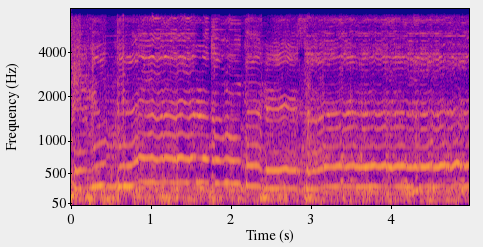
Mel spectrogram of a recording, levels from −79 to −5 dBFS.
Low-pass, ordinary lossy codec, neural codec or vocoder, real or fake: 7.2 kHz; Opus, 64 kbps; codec, 16 kHz in and 24 kHz out, 1.1 kbps, FireRedTTS-2 codec; fake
